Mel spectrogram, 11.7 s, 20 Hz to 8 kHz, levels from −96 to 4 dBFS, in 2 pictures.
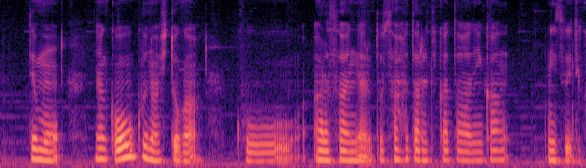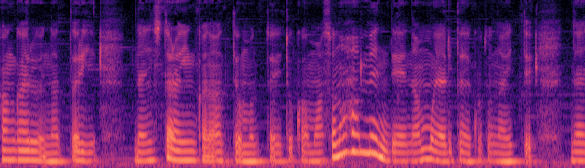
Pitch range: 145-180 Hz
